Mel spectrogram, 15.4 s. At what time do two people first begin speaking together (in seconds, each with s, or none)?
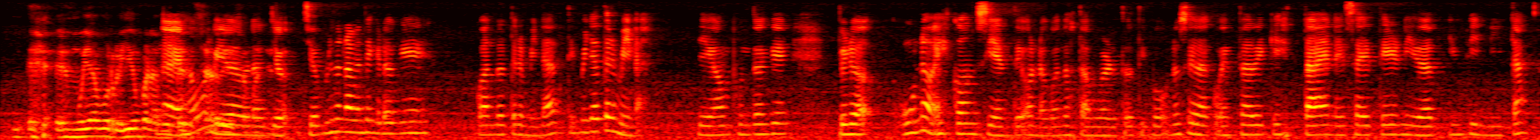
1.6 s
